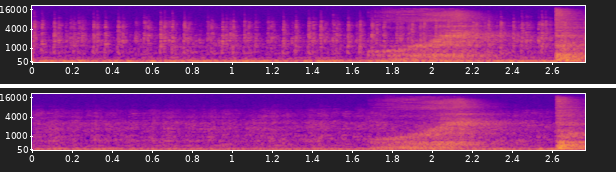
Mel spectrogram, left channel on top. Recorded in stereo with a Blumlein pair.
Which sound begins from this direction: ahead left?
Throat clearing, at 1.7 s.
